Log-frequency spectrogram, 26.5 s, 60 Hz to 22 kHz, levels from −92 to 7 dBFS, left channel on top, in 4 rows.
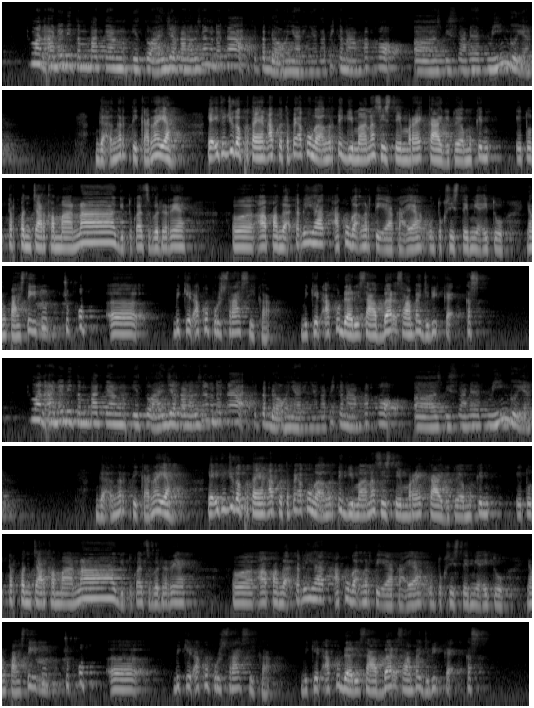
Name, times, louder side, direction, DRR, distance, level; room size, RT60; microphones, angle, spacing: voice 1, 0.3-4.9 5.1-6.6 20.3-20.7, equal, 20° left, -1 dB, 2.0 m, -40 dB
voice 2, 7.8-12.7 13.1-15.5 16.1-19.5 19.8-20.9 21.2-21.6 22.0-23.2 23.6-25.8, left 4 dB, 75° left, 10 dB, 0.6 m, -35 dB
20.5 x 13.5 x 4.8 m, 0.67 s
head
